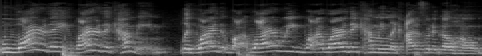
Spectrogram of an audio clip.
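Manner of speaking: high, worked-up angry rant. Telling how a man got mad about waiting in a parking lot, mock-angry retelling. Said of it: "He had the audacity to get mad".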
